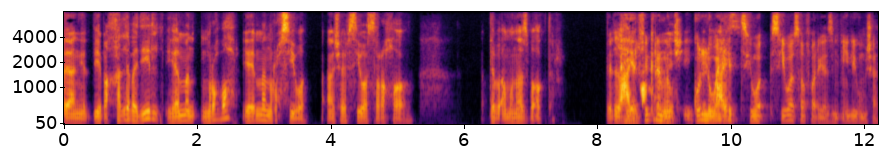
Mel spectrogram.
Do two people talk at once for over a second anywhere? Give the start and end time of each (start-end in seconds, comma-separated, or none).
8.3-10.2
